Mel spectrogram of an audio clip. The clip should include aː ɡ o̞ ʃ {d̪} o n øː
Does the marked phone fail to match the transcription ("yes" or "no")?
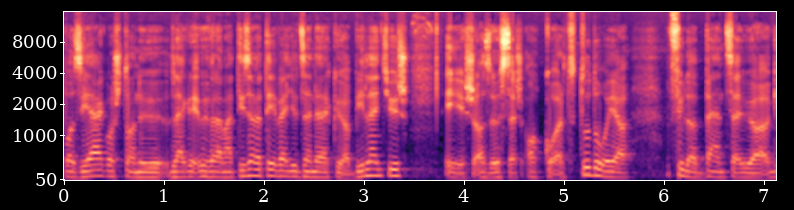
yes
